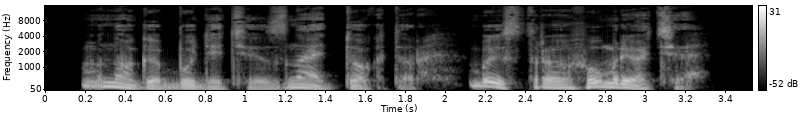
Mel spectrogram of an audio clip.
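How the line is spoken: Wounded hiss through teeth. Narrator (Russian): сквозь зубы прошипел раненый

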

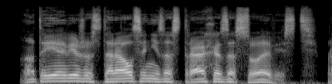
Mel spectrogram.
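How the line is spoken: Purring. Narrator (Russian): промурлыкал дядя

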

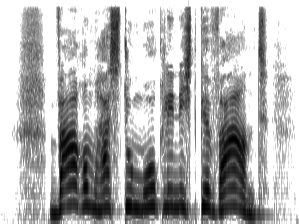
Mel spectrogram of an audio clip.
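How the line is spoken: Roared. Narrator (German): brüllte er den armen Balu an

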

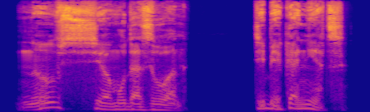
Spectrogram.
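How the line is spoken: Hiss. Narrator (Russian): прошипел Джим

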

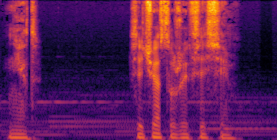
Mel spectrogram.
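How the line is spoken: Barely audible. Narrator (Russian): чуть слышно ответила она

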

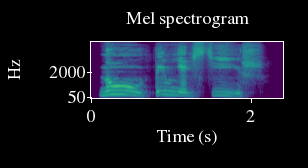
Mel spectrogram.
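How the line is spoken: Pleased drawl. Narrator (Russian): довольно протянул Киря

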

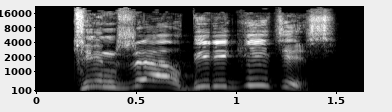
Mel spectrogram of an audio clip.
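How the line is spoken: Squire's shout. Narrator (Russian): оруженосец выкрикнул

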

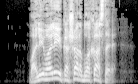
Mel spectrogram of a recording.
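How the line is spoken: Joyful shout. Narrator (Russian): радостно крикнул вслед барсу Андрюха

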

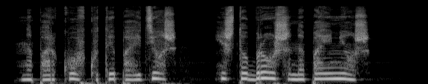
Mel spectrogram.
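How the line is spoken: Singsong whisper. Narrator (Russian): нараспев зашептала Джоа

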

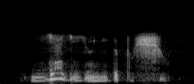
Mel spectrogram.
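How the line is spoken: Quiet. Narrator (Russian): говорит он тихо

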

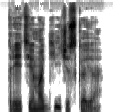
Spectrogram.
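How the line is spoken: Muttering. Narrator (Russian): пробормотал Ротверен

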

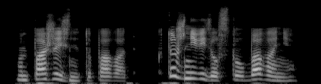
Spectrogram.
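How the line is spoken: Strained snort. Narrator (Russian): Торговец натянуто хмыкнул

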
